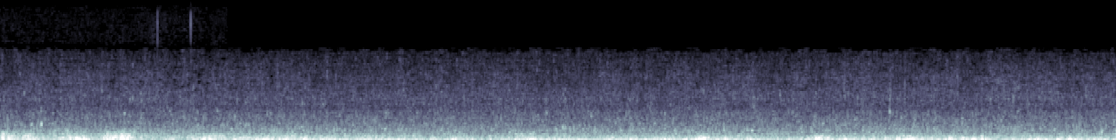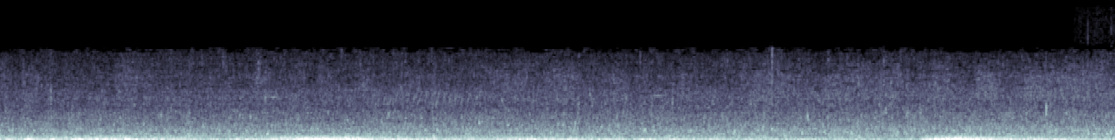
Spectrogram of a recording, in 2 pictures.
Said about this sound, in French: Tu peux voir la pluie tomber et en même temps, c'est comme si tu pouvais voir entre chaque goutte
